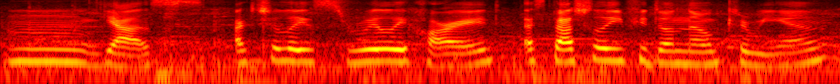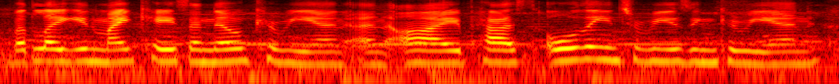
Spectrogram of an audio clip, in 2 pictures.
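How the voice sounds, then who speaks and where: A woman's voice: fairly high pitch, fairly even intonation, moderate pace, hardly any pauses, music in the background, low-quality recording. A young woman from Ukraine answering a street interview in a chatty way, with many "like" fillers.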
